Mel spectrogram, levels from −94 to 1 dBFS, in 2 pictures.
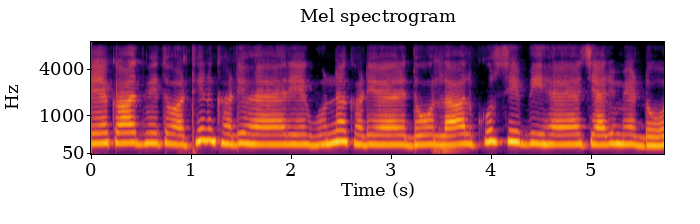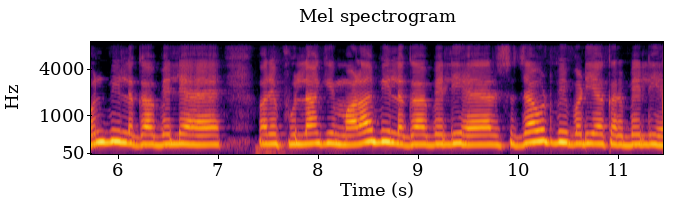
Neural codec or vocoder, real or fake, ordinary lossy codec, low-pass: none; real; none; 7.2 kHz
